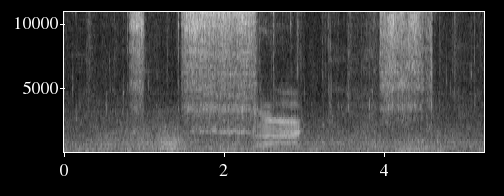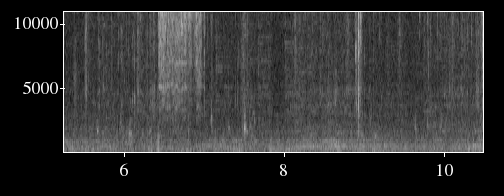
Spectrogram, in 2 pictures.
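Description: Wind buffeting the microphone over lapping water on an open lake, a steady rush with several short gusts of high hiss.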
